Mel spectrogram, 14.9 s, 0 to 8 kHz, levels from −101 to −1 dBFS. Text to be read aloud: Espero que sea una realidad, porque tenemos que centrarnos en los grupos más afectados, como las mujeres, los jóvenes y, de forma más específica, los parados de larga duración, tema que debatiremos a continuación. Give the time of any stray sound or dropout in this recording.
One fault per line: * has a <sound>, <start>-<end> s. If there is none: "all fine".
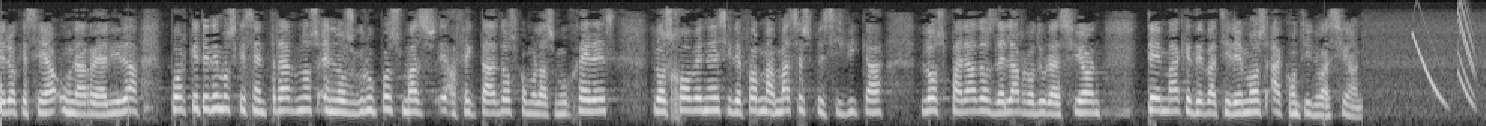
* has a chirp, 14.1-14.8 s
